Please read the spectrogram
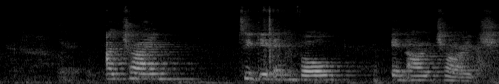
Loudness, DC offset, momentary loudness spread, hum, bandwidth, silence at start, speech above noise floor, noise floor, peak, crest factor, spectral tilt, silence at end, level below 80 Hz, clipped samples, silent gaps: -34 LUFS; under 0.1%; 23 LU; none; 16 kHz; 0.1 s; 21 dB; -55 dBFS; -18 dBFS; 18 dB; -3.5 dB/octave; 0 s; -64 dBFS; under 0.1%; none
